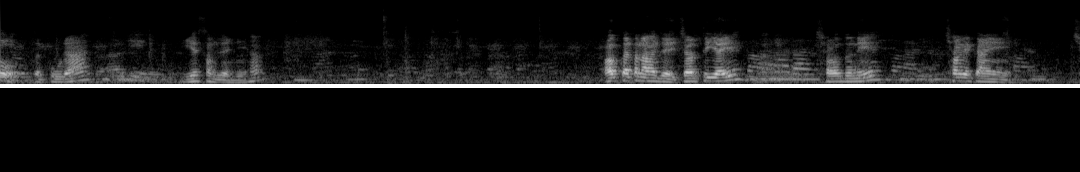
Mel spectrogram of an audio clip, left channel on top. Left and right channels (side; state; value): right; silent; digital silence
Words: तो पूरा ये समझेंगे। हाँ, अब कितना हो जाए? चरती आई 6 दूनी 6 इकाई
